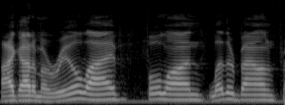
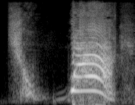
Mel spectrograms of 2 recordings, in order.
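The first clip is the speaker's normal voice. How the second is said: high shouted whip-crack noise; loud whip crack; 21 dB louder than usual. Retold or imitated. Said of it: "really loud".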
